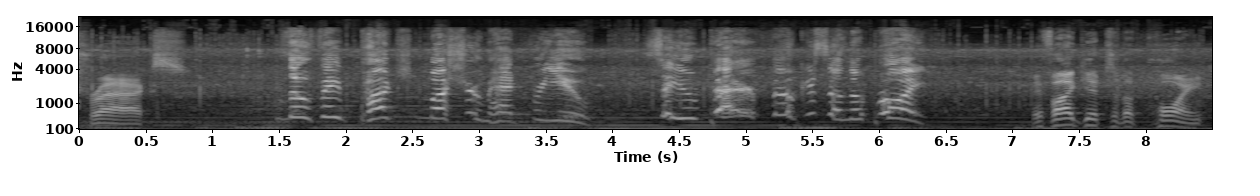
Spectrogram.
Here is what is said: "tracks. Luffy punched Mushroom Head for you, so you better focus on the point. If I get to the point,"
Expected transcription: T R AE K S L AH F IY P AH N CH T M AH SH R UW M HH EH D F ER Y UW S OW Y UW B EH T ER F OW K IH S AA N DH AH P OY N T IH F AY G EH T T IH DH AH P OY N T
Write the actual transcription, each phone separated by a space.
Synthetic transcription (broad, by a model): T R AE K S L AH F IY P AH N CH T M AH SH R UW M HH EH D F ER Y UW S OW Y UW B EH T ER F OW K IH S N DH AH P OY N T IH F AY G EH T T IH DH AH P OY N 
